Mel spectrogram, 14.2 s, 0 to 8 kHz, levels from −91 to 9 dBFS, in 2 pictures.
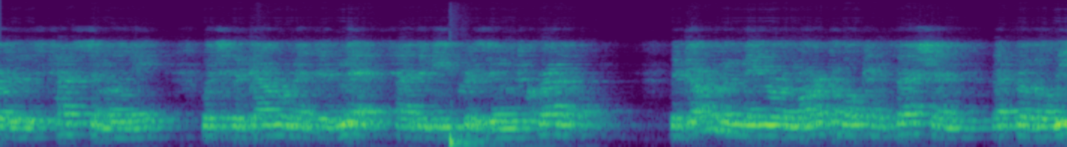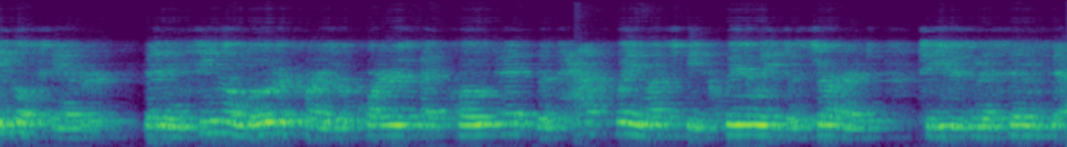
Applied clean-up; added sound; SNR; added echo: neural separator model SepFormer DNS4.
